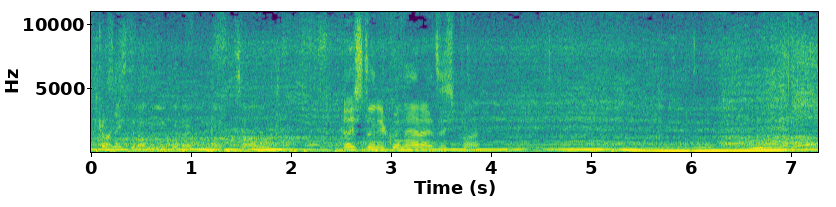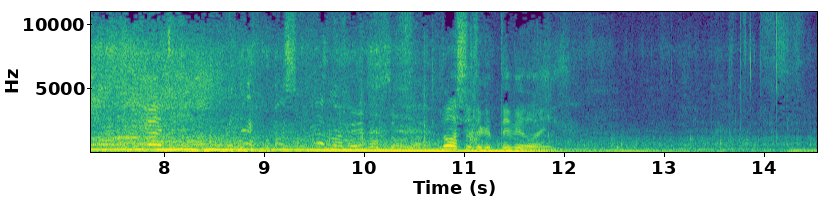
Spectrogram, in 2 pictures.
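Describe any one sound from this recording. A car engine roars and revs hard close by, then fades into the distance.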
